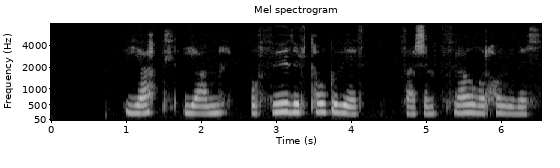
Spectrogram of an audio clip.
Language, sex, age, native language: Icelandic, female, 11, Icelandic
